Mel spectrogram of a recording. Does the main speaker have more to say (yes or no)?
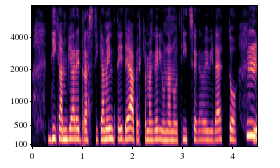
yes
